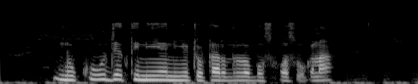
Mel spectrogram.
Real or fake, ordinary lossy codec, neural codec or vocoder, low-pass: real; none; none; 7.2 kHz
